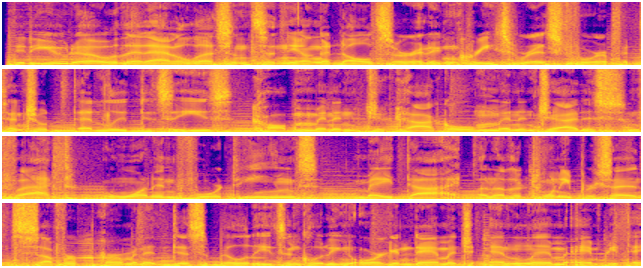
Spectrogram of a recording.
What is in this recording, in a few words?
male PSA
